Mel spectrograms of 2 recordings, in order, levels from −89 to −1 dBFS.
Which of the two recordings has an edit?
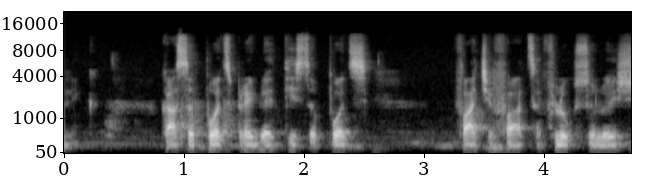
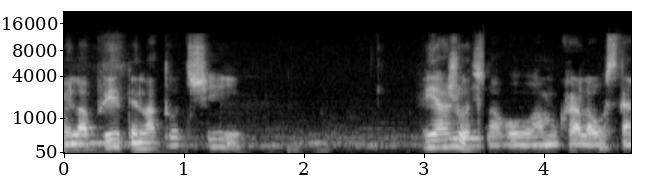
second; 1 cut; at 3.5 s

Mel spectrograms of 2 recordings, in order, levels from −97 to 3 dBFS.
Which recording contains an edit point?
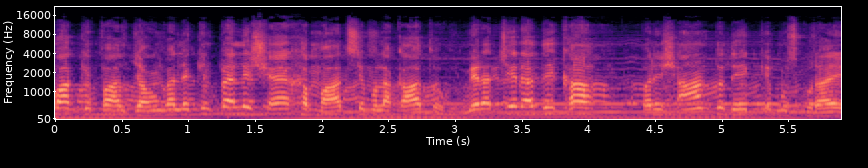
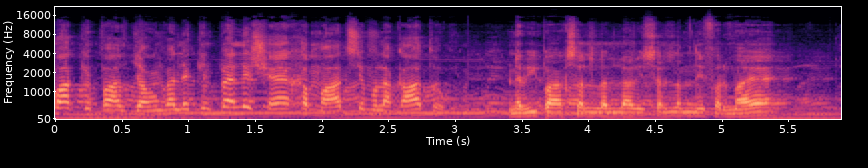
second; 1 cut; at 3.0 s

